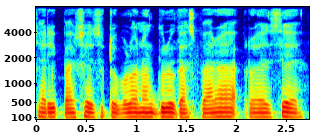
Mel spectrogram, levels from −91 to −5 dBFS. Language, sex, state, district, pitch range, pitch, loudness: Bengali, male, Assam, Hailakandi, 110-115 Hz, 110 Hz, -16 LUFS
